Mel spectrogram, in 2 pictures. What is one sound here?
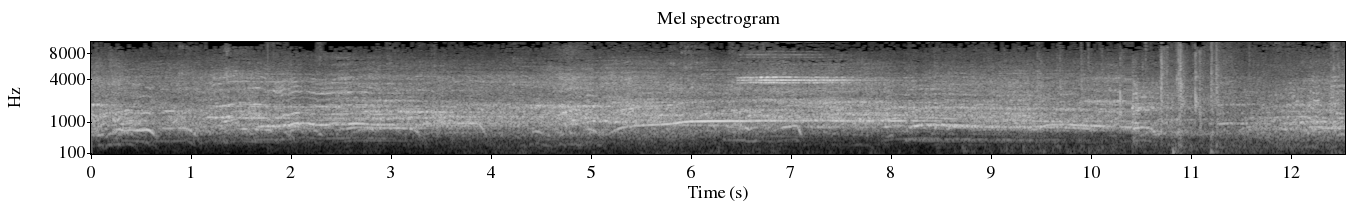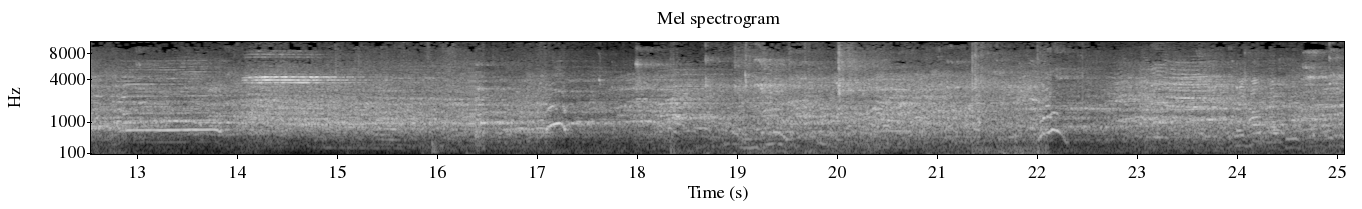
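Young women shout and call out to each other across an echoing indoor hall.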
